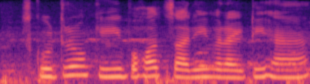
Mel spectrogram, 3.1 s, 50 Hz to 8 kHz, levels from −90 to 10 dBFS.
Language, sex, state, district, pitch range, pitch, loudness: Hindi, female, Punjab, Fazilka, 225-245 Hz, 235 Hz, -14 LUFS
